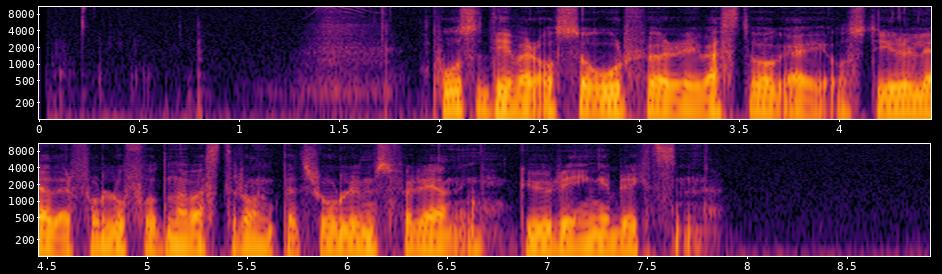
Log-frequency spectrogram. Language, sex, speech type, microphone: Norwegian, male, read, Sennheiser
